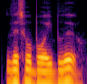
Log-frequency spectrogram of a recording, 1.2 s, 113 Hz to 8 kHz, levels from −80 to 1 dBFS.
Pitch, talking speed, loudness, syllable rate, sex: 110 Hz, 155 wpm, -13 LUFS, 4.0 syllables/s, male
